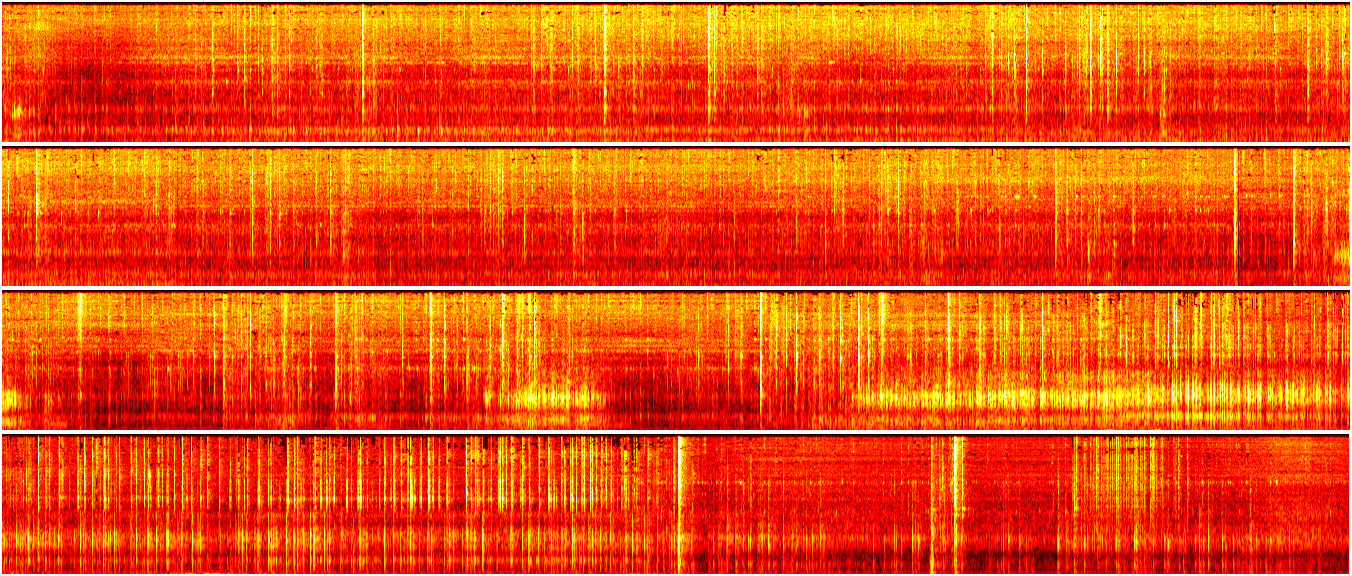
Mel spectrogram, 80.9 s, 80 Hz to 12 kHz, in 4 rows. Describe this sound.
Percolator recorded with a Tascam dr-07 mkII at my mother in law's for a musical piece : bubbling, gargling, steam and subliminal vocals.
